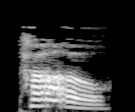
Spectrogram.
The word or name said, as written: poh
